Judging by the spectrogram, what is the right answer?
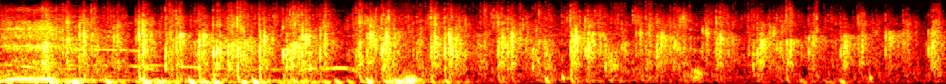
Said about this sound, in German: Wenn seine E-Mail rumgeht für Umzugshelfer, ja, gib ruhig dem Tom mal einen ganz lieben Applaus.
